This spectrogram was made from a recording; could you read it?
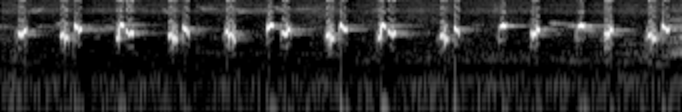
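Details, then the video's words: In the morning, with the cage cover taken off, a captive sooty-headed bulbul sings for a lure recording: lively, evenly spaced two-note chirps, swooping and bright, roughly two to three per second. "pancingan burung trucuk di pagi hari buka krodong bunyi"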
